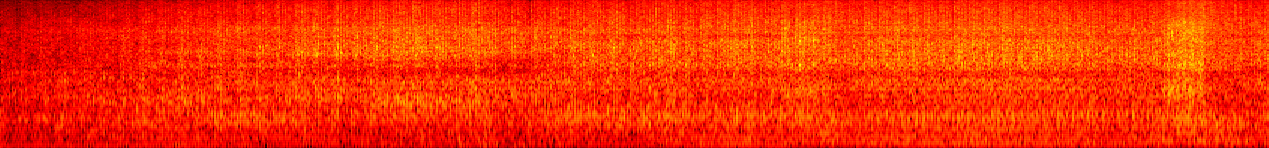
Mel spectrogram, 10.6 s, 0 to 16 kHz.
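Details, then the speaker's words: 1986 Ford F350 dually with swapped Cummins diesel, unrun about 6 months, started on one small battery: even idle clatter firming up smoothly, no knocking or misfire; a bit of blow-by, some smoke from tailpipe, good oil pressure, good motor. "Blow by care bit but not much it's a good motor man"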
